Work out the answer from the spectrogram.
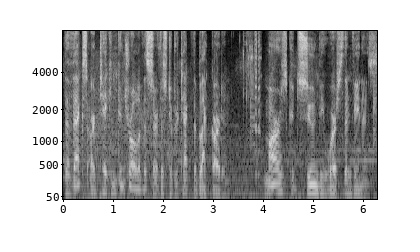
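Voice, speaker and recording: Low, creaky, wry robot companion. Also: male voice, big pitch swings, moderate pace, full character voice. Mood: focused, urgent. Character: small floating robot companion, male, clever, wry, guiding. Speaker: game companion guide. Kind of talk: scripted video game dialogue. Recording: loud music behind the voice. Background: loud music.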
